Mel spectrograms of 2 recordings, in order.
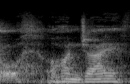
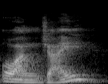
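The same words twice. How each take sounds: First: The word is said with flat, unmarked tones. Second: The word is said with strongly exaggerated tones. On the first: Listeners do not understand the word. "when I say Ohanjai, they just look at me strangely" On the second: Listeners can understand the word. "that's over emphasizing"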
